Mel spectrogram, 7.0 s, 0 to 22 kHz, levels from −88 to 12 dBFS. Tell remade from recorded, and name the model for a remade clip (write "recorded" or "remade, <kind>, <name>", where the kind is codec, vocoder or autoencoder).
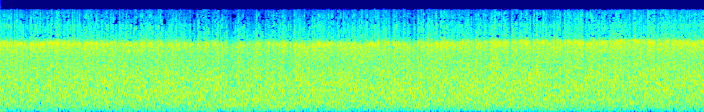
recorded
